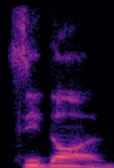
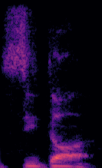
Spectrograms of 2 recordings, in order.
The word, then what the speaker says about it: Zidon: still spell ziden here because in Hebrew it's zidon zedon so they so in Hebrew it's oh wait wait zon zon it's not zon like Zed iio it's like the TS TS or TZ sound zon okay and then and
